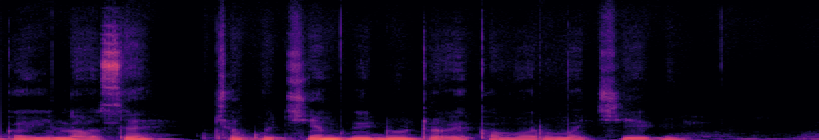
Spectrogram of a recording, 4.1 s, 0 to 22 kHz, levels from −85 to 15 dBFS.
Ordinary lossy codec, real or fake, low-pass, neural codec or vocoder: none; fake; none; codec, 44.1 kHz, 7.8 kbps, Pupu-Codec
